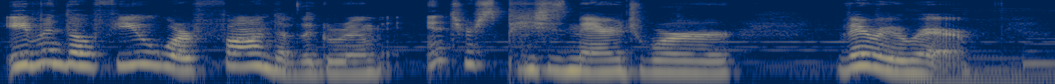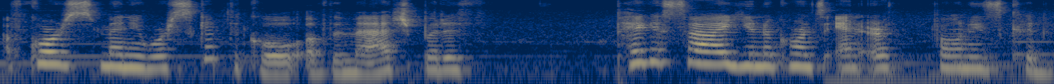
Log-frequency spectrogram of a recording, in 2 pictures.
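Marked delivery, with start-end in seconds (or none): none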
